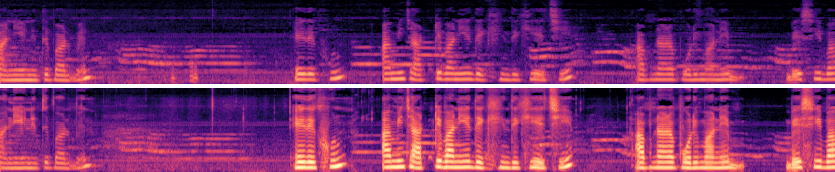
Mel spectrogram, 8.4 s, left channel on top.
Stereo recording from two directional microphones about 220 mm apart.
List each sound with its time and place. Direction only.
0.1 s a woman's voice: 50° right (ahead or behind)
0.4 s speech: centre (ahead or behind)
2.9 s a woman's voice: 55° right (ahead or behind)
